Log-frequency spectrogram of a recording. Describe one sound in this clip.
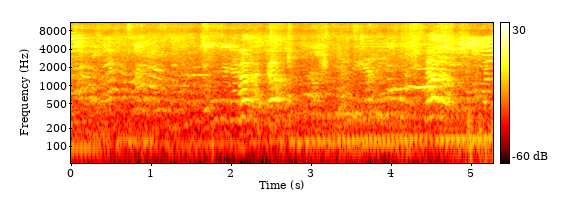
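Men shout nearby outdoors.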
